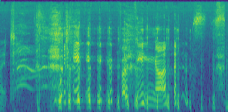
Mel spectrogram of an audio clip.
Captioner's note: laughter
